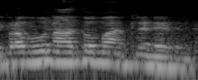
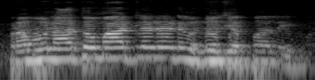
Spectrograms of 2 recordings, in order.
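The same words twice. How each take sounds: First: Said in the usual way. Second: High-pitched, forceful declaration; loud proclamation. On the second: Acted. Preacher urging believers to testify, loud proclamation. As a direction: declare it with a raised, ringing voice.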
